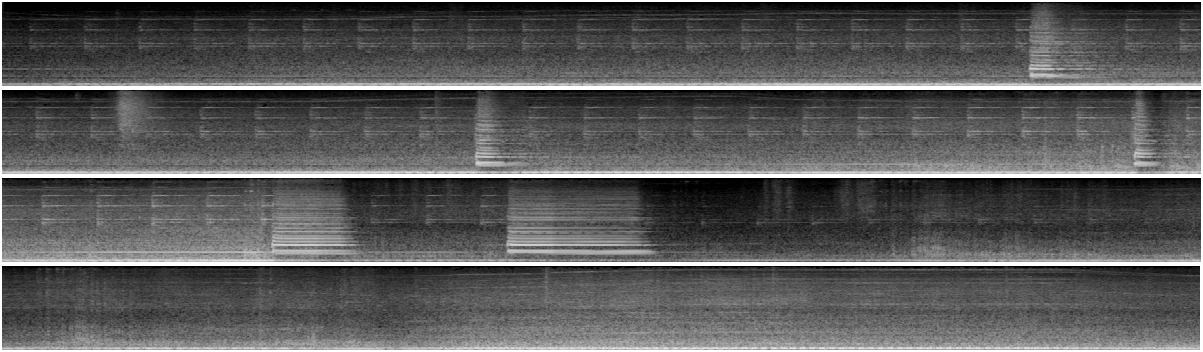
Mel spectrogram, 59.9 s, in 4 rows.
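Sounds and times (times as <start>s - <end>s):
diesel train engine rumble: 0.0s - 59.9s
train horn: 12.8s - 14.0s, 20.8s - 21.9s, 29.1s - 29.7s, 32.2s - 34.6s, 36.2s - 38.4s.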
